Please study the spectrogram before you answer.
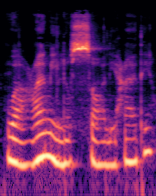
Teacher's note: واو الگ ورڈ اور عملوا الگ، تو عین پر زور دے کر پڑھیں گے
